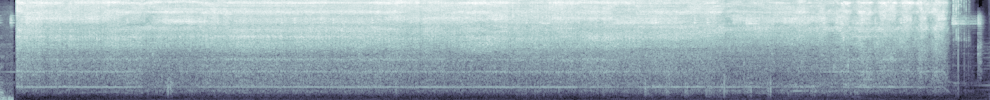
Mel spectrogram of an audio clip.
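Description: A handheld electric air appliance running steadily, aimed into an open rocker panel: a constant rush of air with a steady motor whine.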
